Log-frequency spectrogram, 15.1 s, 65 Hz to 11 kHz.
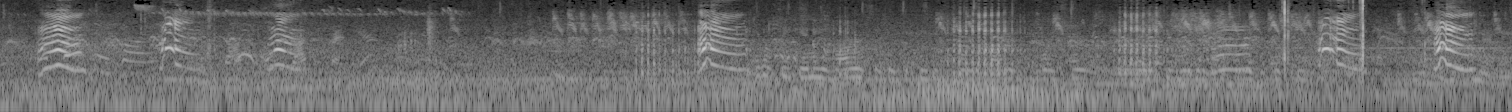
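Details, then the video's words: Cheetah at San Diego Zoo Safari Park on 17 November 2021, responding to a lion roar and looking for its cubs: sharp, high, harmonic-rich barks come in bursts about a second apart, then more scattered, over steady background murmur and people talking. "Cheetah Stutter-Barks at San Diego Zoo Safari Park"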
